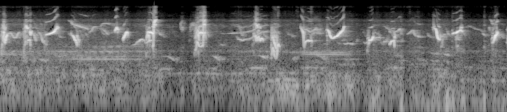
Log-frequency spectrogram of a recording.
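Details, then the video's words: Lesser green leafbird in a cage, an untrained bird singing diligently, tutor material for training cage birds. A continuous medley of rising and falling whistles and sharp chirps with almost no pauses. "cucak ijo mini bahan udah rajin bunyi"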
